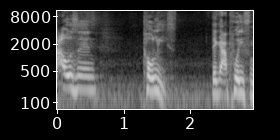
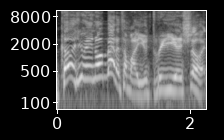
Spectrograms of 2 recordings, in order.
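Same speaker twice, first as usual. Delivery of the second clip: ordinary delivery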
